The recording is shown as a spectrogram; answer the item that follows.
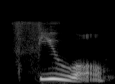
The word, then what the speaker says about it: fuel: Fuel, fuel. Not exactly 2 syllables like that. You'll make it a little smoother. Fuel, fuel. But the point is you have to think of rounding your lips, few, and then not rounding your lips for the L, fuel.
